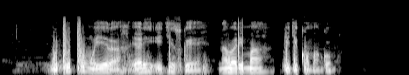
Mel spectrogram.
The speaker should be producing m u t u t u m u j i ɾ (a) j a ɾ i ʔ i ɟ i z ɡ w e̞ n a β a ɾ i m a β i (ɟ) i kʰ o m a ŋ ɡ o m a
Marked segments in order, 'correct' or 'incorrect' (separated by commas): correct, correct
